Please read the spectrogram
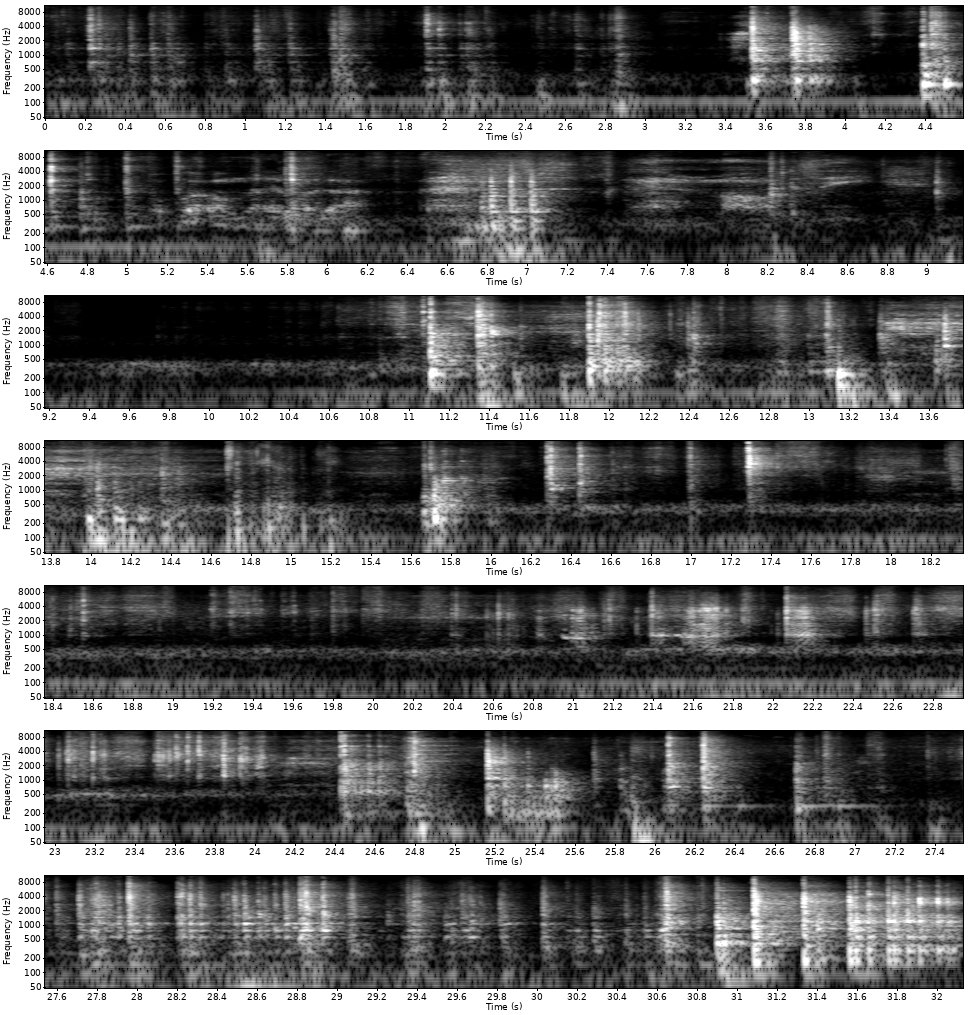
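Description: Plastic waste pipe and fittings being handled and fitted inside a vanity unit cabinet: irregular clicks, knocks and plastic clatter, over a steady low hum.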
